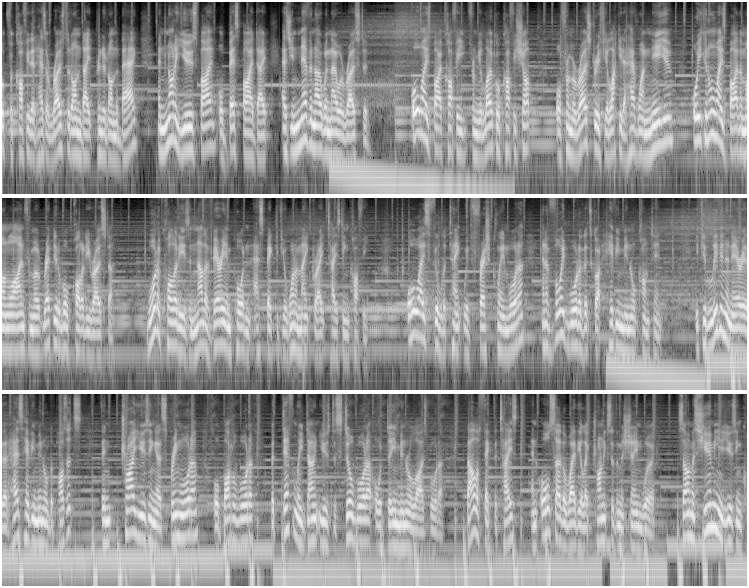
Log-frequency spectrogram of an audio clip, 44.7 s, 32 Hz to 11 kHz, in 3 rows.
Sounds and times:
Speech: 0.0 - 7.4, 8.2 - 17.1, 17.8 - 22.2, 23.0 - 28.1, 28.8 - 44.7
Music: 0.0 - 44.7.

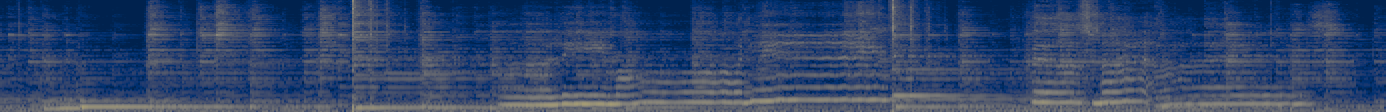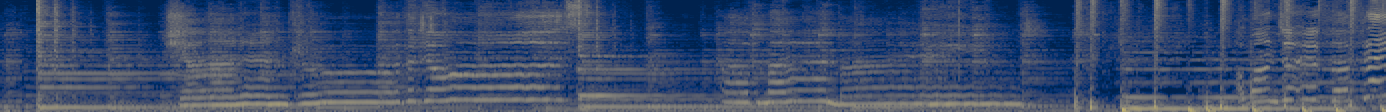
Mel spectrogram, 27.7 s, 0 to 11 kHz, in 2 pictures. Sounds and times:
Music: 0.0 - 27.7.

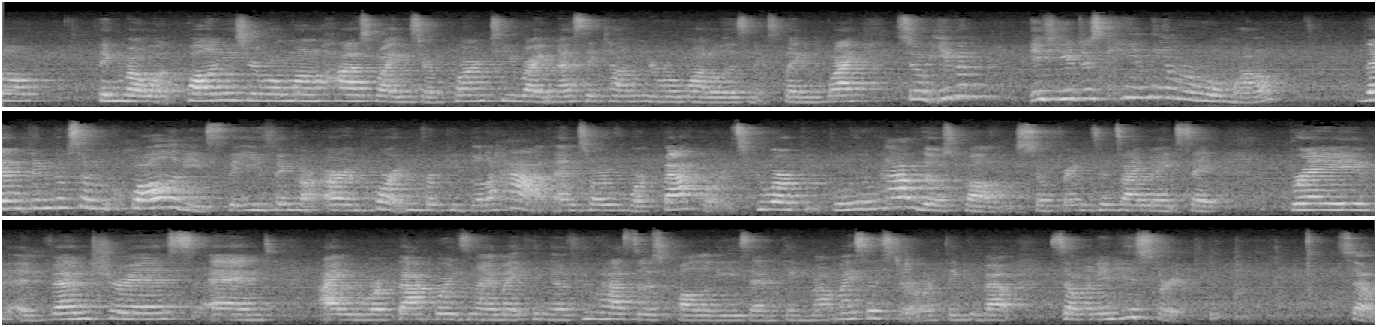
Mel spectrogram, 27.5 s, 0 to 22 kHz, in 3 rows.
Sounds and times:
Speech: 0.0 - 26.3, 27.2 - 27.4.

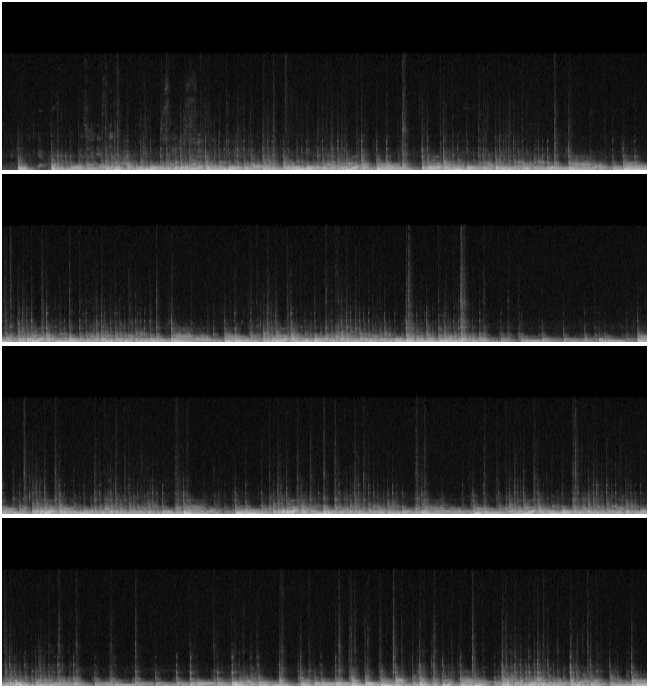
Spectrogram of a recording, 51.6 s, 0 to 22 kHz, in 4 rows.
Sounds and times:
Double bass: 0.0 - 51.6.

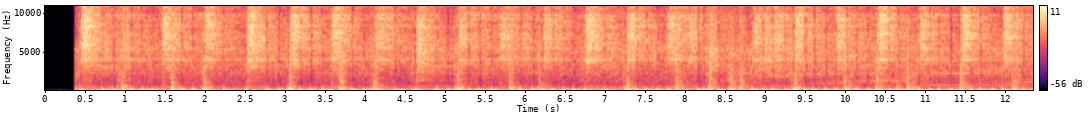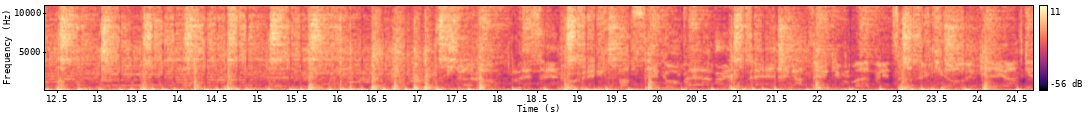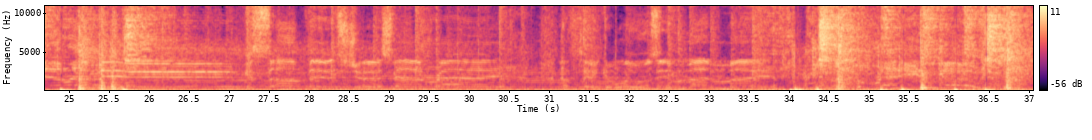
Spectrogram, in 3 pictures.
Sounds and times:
Drum: 0.4 - 27.5, 32.0 - 37.0
Drum kit: 0.4 - 37.0.

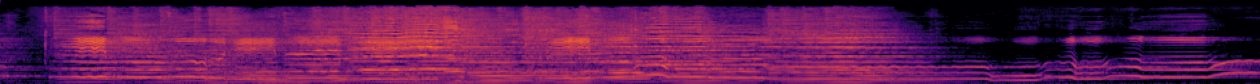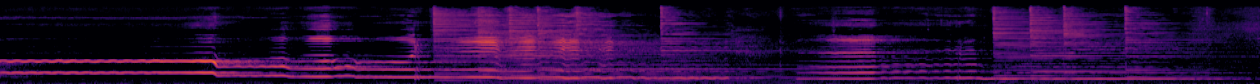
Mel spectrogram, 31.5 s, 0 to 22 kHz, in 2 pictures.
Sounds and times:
Opera: 0.0 - 31.1.

